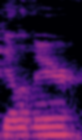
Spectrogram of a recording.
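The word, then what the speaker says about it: Delavier: Okay, D-E-L-A-V-I-E-R, Delaver. I think that's how you pronounce it, or at least that's how I'm saying it.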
